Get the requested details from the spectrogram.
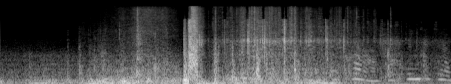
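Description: A car slams into another car with a loud crunching bang.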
